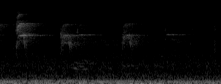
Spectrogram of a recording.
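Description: Birds chirping in trees: a few short, high, thin chirps with gaps between them, faint over a low steady rumble.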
